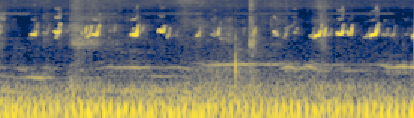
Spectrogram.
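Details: Small colored chicks beside a hen in a field peep in short, thin, downslurred bursts, clustered then pausing, with a low hum and rumble underneath.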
